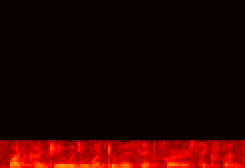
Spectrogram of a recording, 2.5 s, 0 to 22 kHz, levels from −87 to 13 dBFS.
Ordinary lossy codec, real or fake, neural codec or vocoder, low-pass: none; fake; vocoder, 44.1 kHz, 128 mel bands, Pupu-Vocoder; 3.6 kHz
